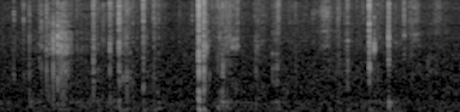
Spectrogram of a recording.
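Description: A knife shaves flakes off a solid orange soap bar held in the hand, carving it down. Quiet, dry scraping and crackly tearing sounds come in short bursts, with a few sharper, brighter clicks standing out among the soft shavings.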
